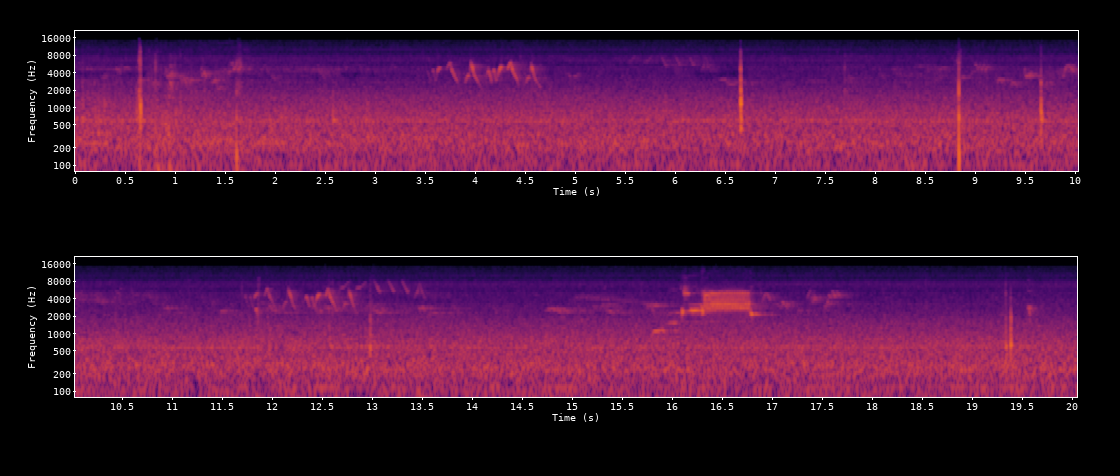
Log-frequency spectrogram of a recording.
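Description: Small forest birds calling: short high chirps about four seconds in and again about twelve seconds in, then a louder buzzy chatter about sixteen seconds in, over a steady background hiss. A few sharp clicks are scattered through it.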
